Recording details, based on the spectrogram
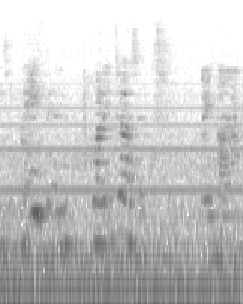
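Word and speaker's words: gnathonic: Nathonic has a silent G at the beginning and it means harmony or flattering.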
